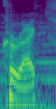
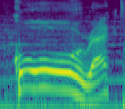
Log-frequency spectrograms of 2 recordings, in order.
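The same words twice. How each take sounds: First: The first vowel is reduced to schwa. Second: The first vowel is a full O sound. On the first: The speaker calls it right. "com schwa" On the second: The speaker calls it wrong. "Muita gente quer falar correct, só que o O não existe no inglês"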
